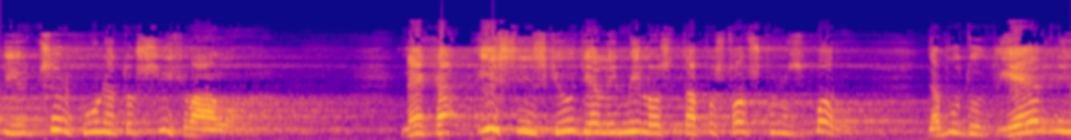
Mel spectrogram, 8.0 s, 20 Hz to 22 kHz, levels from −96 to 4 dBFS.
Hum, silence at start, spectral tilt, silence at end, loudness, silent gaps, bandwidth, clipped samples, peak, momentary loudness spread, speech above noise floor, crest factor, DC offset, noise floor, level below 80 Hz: none; 0 s; -3 dB/octave; 0 s; -15 LUFS; none; 12.5 kHz; under 0.1%; 0 dBFS; 15 LU; 25 dB; 16 dB; under 0.1%; -40 dBFS; -54 dBFS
